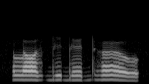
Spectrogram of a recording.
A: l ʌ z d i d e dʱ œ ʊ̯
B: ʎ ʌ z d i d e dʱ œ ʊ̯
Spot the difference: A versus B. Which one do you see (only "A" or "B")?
A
